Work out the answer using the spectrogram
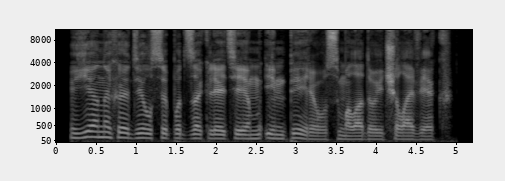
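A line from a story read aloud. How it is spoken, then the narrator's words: Tired reply. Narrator (Russian): устало ответил Люциус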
